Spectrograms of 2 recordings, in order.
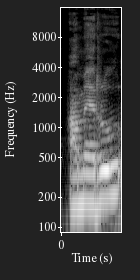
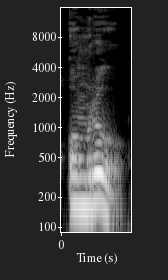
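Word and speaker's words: אמרו: Similarly, this word is ameru, not omru.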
